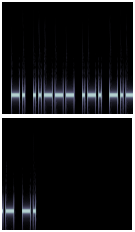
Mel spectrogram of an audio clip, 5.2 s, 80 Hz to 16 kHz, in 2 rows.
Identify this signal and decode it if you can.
Morse code, heard as a keyed tone, about 22 wpm, 700 Hz. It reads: N2RYN
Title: USA Call Signs - 5 Characters - Repeated 3x - 22wpm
